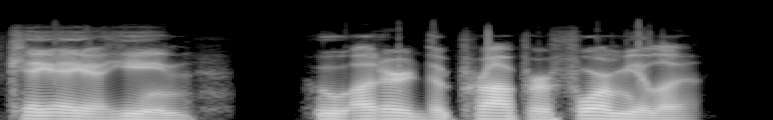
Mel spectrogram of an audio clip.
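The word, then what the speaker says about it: kahin: their secrets to a soothsayer called a cahiim pronounced ka Akeem who uttered the proper formula some of muhammad's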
